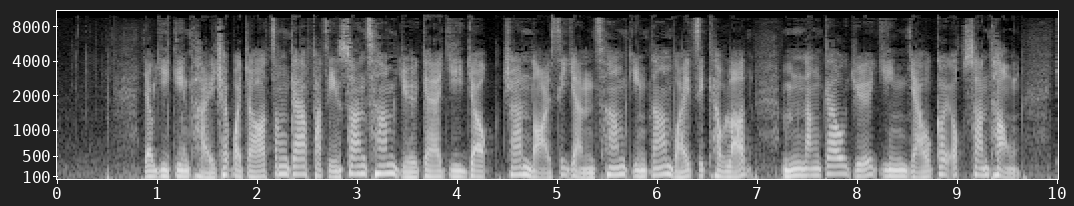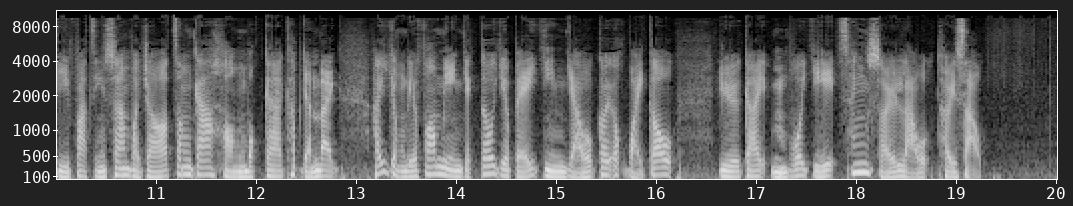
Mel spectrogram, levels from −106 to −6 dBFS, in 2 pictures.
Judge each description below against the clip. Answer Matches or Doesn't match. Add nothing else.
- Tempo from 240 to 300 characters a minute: Doesn't match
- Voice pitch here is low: Matches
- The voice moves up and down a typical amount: Matches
